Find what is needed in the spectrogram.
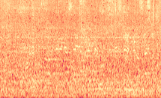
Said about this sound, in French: J'entre à la gare. La foule y est dense.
